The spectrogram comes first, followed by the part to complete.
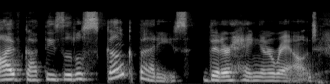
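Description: A woman's plain, everyday voice, fairly high in pitch, with an American accent at a moderate pace. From California. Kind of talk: casual interview.

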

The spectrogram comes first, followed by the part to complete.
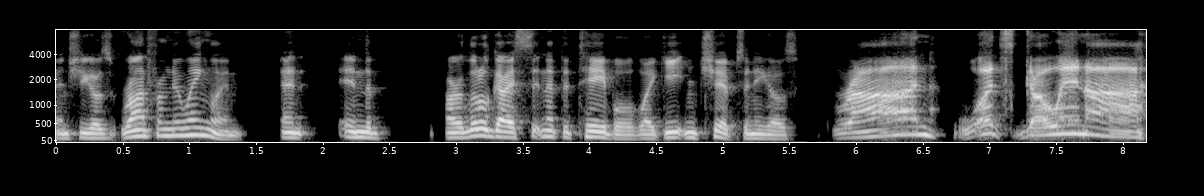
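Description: A man with an American accent speaks at a moderate pace in a fairly high voice with very wide pitch swings. The background is quiet. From Hudson Valley, New York. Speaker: podcast host. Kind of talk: casual chat.

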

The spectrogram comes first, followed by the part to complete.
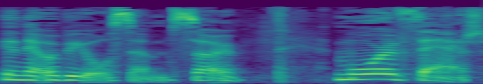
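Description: A woman speaks in a New Zealand accent. Her pitch is fairly high. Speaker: co-host, dancer, dance company owner. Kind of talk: casual chat review.

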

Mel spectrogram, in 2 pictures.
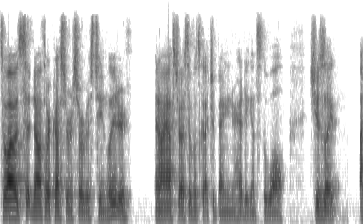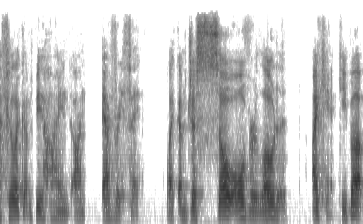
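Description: With an Upper Midwest accent, a man talks at a very fast pace. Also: medium pitch for a man, ordinary pitch variation. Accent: Upper Midwest (Minnesota). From Minnesota (rural southwest). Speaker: marketing director. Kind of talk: casual chat.

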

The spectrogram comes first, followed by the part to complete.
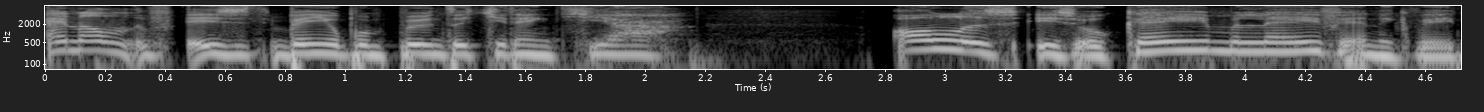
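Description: Having an ordinary speaking voice, a woman talks at a fairly quick pace with ordinary pitch variation, in a dry, close sound with no echo. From Netherlands, Brabant (Uden). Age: 30s. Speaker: podcaster and author, former TV presenter. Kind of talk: interview.

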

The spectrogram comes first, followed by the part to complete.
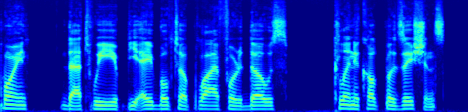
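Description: Speaking with an Iranian accent, a man talks at a moderate pace and medium pitch in a dry, close sound with no echo. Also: quiet background. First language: Persian. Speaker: urologist, clinical fellow. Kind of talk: podcast interview conversation.

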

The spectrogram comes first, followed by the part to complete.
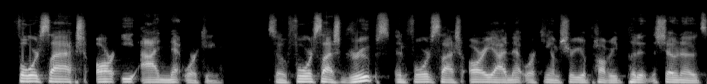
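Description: In a very clean recording with a silent background and a dry, close sound with no echo, a man with an American accent and a plain, everyday voice talks at a fairly quick pace, his fairly low pitch showing ordinary variation. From Indiana, US Midwest. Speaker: real estate investor and educator. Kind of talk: interview.

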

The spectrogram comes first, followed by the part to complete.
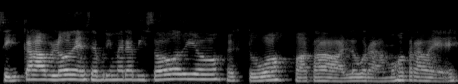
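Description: The woman's pitch is fairly high. Her intonation is lively. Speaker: podcast host, personal finance educator. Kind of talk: casual chat.

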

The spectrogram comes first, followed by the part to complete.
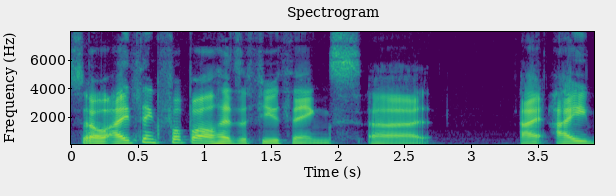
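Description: A man talks at a fairly slow pace in a bright, sharp tone. The recording is very clean and silent in the background, with a dry, close sound and no echo. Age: 30s. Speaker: research fellow and journal editor. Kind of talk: casual panel discussion.

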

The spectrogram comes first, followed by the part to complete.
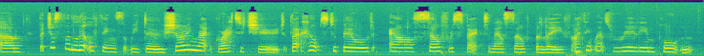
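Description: Someone speaks at a fairly slow pace with a British accent. Noticeable background noise sits behind the voice. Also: woman. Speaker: author and menopause expert. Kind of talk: radio interview.

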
